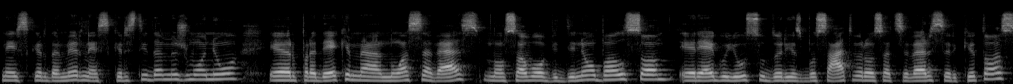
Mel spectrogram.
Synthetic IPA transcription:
nʲɛɪʃʲsʲkʲɪɾd̪ɐmʲɪɪɾnʲɛsʲkʲɪɾʲsʲt̪ʲiːd̪ɐmʲɪʒmoːnʲuː | ɪɾpɾɐd̪ʲeːkʲɪmʲɛnuɔsɐʋʲæːsnuɔsɑːʋoːʋʲɪd̪ʲɪnʲoːbɐlˠsoːɪɾjɛɪɡʊjuːsuːd̪ʊɾʲiːsbʊsɑːt̪ʲʋʲɪɾoːsɐt̪ʲsʲɪʋʲɛɾsɪɾkʲɪt̪oːs

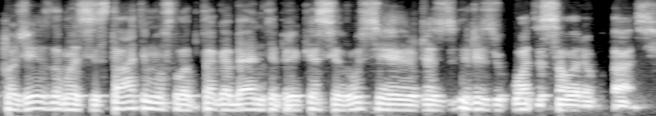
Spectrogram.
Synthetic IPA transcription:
pɐʒʲɛɪzd̪ɐmɐsiːst̪ɑːt̪ʲiːmʊslˠɐpʲt̪ʲɐɡɐbʲɛnʲt̪ʲɪpʲɾʲɛkʲɛsʲɪɾʊsʲɪjɛɪɾʲɾʲɪzʲɪkuɔt̪ʲɪsɑːʋoːɾʲɛpʊt̪ɑːt̪sʲɪj

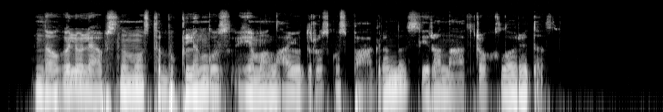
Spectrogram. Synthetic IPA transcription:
d̪ɐʊɡʲɛlʲoːlʲæˑʊpʲsʲɪnʲɐmoːst̪ʲɐbʊklʲɪŋɡoːsɣʲɪmɐlˠɑːjuːd̪ɾʊskoːspɑːɡɾʲɪnd̪ɐsiːɾɐnɑːt̪ʲɾʲɛʊxlˠɔɾʲɪd̪ɐ̰s

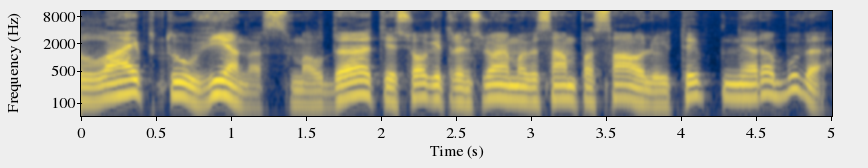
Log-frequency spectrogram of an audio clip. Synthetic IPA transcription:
lˠɐɪpt̪uːʋʲiɛnɐsmɐlˠd̪ɐt̪ʲiɛsʲoːɡʲɛɪt̪ɾɐnsʲlʲuɔjɛmɐʋʲɪsɐmpɐsɑˑʊlʲʊjt̪ɐɪp̚nʲeːɾɐbʊʋʲɛ̰

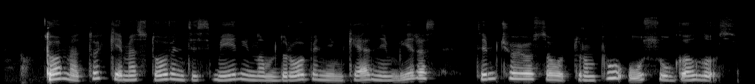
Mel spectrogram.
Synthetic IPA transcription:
t̪uɔmʲɛt̪ʊkʲeɛmʲɛst̪oːʋʲɪnʲt̪ʲɪsmʲeːlʲiːnoːmd̪ɾoːbʲɪnʲeːmʲkʲæːlʲnʲeːmʋʲiːɾɐs | t̪ʲɪmʲt͡ʃʲɛːjoːsɑʋoːt̪ɾʊmpuːʔuːsuːɡɐlˠʊs

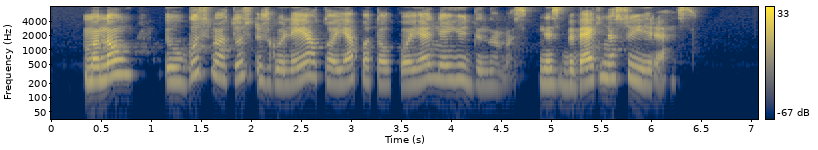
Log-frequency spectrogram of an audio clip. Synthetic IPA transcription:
mɐnɒʊ | ɪlˠɡʊsmʲɛt̪ʊsɪʒɡolʲeːjoːt̪oːjɛpɐt̪ɐlˠpoːjɛnʲɛjud̪ʲɪnɐmɐsnʲɛs̬bʲɛʋʲæˑɪknʲɛsʊiɾʲæ̰ːs

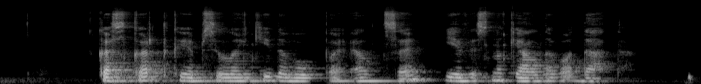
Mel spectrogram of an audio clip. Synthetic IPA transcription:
kɐskɐɾt̪kɐɪɐpʲsʲɪlˠɐŋʲkʲiːd̪ɐʋopɛʔɛlˠsɛjɛʋʲɪsnʊkʲælˠd̪ɐʋo̰ːd̪ɑːt̪ɐ

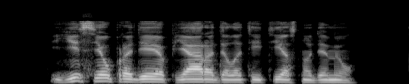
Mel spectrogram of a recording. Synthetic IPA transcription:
jɪsjɛʊpɾɐd̪ʲeːjoːpʲjæːɾɑd̪ʲeːlˠɐt̪ʲɛɪt̪ʲiɛsnuɔd̪ʲeːmʲuː

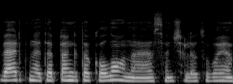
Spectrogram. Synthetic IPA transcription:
ʋʲæˑɾʲt̪ʲɪnɐt̪ʲɛpʲɛŋkt̪ɐkoːlˠoːnɑæːsɐnʲt͡ʃʲɛlʲiɛt̪ʊʋoːjɛ

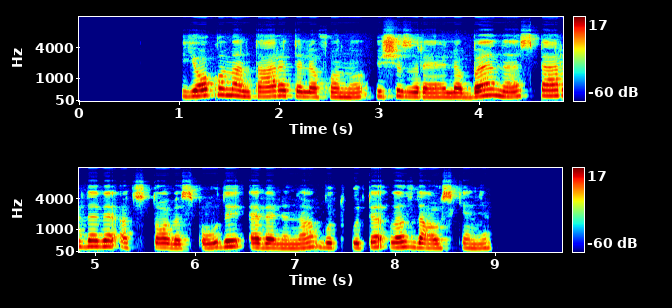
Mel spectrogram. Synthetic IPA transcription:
joːkɔmʲɛnt̪ɑːɾɐt̪ʲɛlʲɛfɔnʊɪʃɪzɾɐɛlʲoːbɐɛnɛspʲæˑɾd̪ɐʋʲeːʔɐt̪st̪oːʋʲeːspɔʊd̪ɐɪɛʋʲɛlʲɪnɐbʊt̪kʊt̪ʲɛlˠɐzd̪ɑˑʊsʲkʲɛnʲɪ

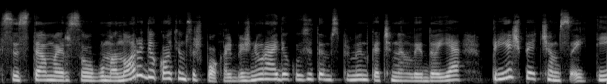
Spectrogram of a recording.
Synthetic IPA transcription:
sʲɪsʲt̪ʲæmɐɪɾsɐʊɡʊmɐnoːɾʲʊd̪ʲeːkoːt̪ʲjʊmsɪʃpoːkɐlʲbʲʊʒʲɪnʲuːɾɑːd̪ʲɪjoːklˠɐʊsʲiːt̪oɔjɛmspʲɾʲɪmʲɪnt̪kɐt̪t͡ʃʲɛndʲɛnlˠɐɪd̪oːjɛpʲɾʲiɛʃʲpʲiɛt͡ʃʲɛmsɐɪt̪ʲiː

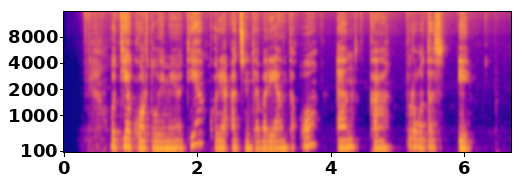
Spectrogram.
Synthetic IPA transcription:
oːt̪ʲiɛkɔɾt̪oɪmʲeːjoːt̪ʲiɛkʊɾʲiɛʔɑt̪ʲsʲɪnʲt̪ʲeʋɐɾʲɪjæˑnt̪ɑʔo | ɛnkɑ | pɾoːt̪ɐs | ɪ

